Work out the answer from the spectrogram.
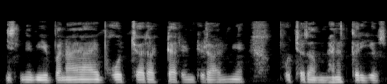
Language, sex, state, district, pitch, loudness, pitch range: Hindi, male, Uttar Pradesh, Jyotiba Phule Nagar, 110 Hz, -18 LUFS, 105-115 Hz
